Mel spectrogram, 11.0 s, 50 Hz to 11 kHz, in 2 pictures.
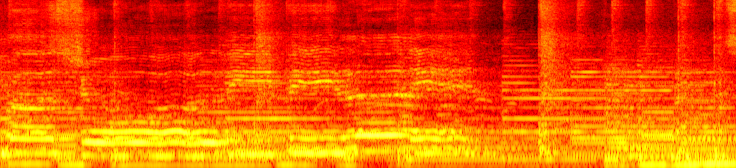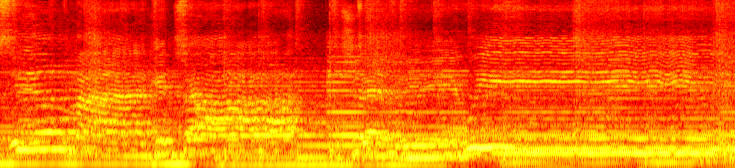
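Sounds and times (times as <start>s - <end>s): person singing: 0.0s - 4.0s, 5.3s - 11.0s
drum kit: 0.0s - 11.0s
electric guitars: 0.0s - 11.0s
keyboard: 0.0s - 11.0s.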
